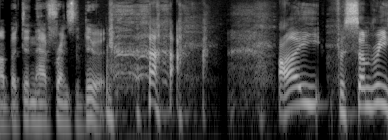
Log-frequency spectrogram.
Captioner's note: laughs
